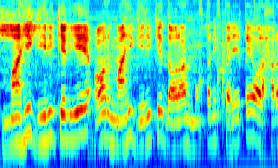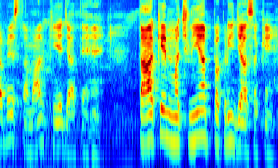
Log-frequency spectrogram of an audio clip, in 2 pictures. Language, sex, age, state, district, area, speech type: Urdu, male, 18-30, Bihar, Araria, rural, spontaneous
